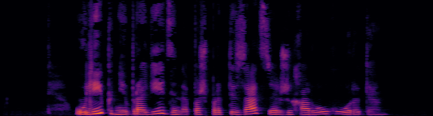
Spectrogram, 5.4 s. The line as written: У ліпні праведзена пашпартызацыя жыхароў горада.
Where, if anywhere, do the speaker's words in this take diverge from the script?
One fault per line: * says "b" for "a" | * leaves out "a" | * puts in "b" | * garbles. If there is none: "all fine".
all fine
